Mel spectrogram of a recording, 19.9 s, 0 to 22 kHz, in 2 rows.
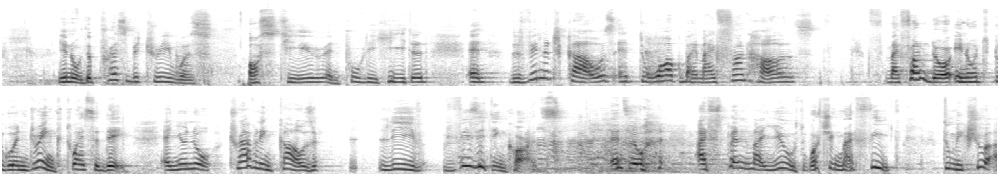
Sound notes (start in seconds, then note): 15.2 laughter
